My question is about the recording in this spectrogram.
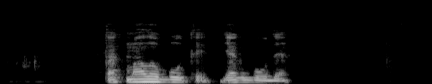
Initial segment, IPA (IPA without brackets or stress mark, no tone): t̪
